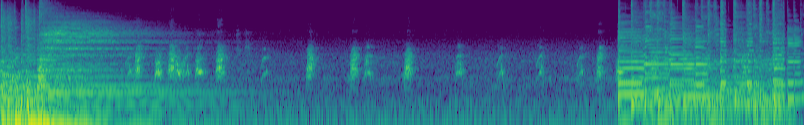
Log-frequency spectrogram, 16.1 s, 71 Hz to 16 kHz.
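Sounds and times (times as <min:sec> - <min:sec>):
puppies yapping: 0:02.6 - 0:05.4, 0:06.1 - 0:06.4, 0:07.0 - 0:07.5, 0:14.8 - 0:15.2.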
